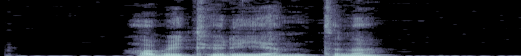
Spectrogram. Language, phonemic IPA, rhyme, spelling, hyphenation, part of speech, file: Norwegian Bokmål, /abɪtʉrɪˈɛntənə/, -ənə, abiturientene, a‧bi‧tu‧ri‧en‧te‧ne, noun, NB - Pronunciation of Norwegian Bokmål «abiturientene».ogg
- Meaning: definite plural of abiturient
